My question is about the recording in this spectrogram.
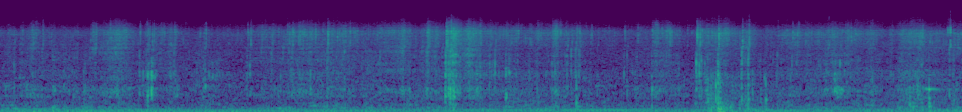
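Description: Thin plastic cup crinkling and crackling as a macaque handles it: a few short sharp crackles, the loudest about halfway through and again about two-thirds in, over a steady low hum.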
